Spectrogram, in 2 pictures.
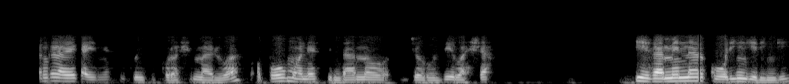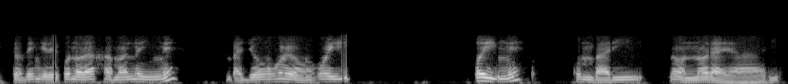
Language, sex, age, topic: Oshiwambo, male, 25-35, finance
